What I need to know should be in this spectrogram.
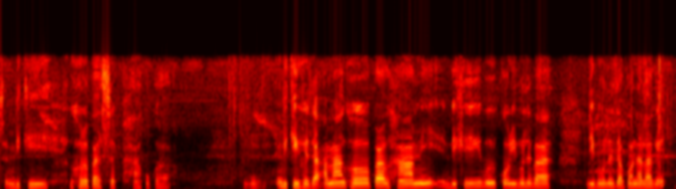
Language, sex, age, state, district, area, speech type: Assamese, female, 60+, Assam, Dibrugarh, rural, spontaneous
